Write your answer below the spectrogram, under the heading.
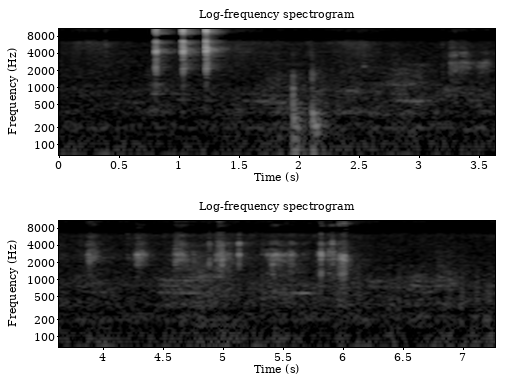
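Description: Faint handling sounds of a small metal-and-glass rebuildable tank atomizer being taken apart: three sharp metallic clicks about a second in, then a run of light ticks and rubbing as the parts are unscrewed and pulled apart.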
